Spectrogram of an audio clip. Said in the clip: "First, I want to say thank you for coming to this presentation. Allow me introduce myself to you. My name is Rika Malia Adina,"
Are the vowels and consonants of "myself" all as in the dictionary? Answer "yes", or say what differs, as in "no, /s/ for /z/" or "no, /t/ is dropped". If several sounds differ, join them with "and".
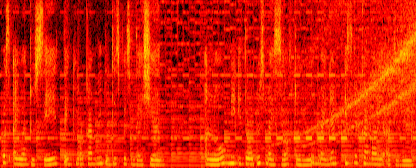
no, /l/ is dropped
